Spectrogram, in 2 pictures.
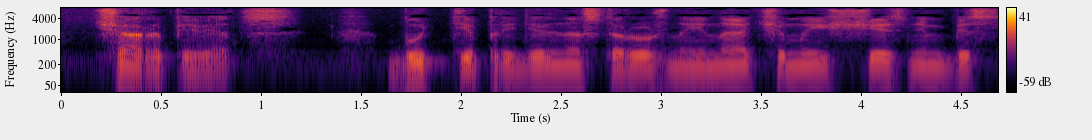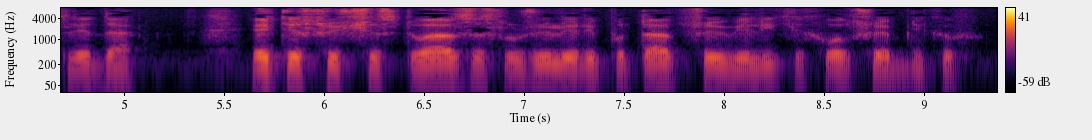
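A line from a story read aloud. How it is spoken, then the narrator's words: Whispering. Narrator (Russian): Яльвар прошептал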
